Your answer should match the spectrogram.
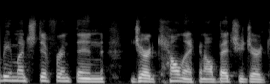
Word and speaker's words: Kelenic: It looks like Kelenic, but it's Kelnick.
